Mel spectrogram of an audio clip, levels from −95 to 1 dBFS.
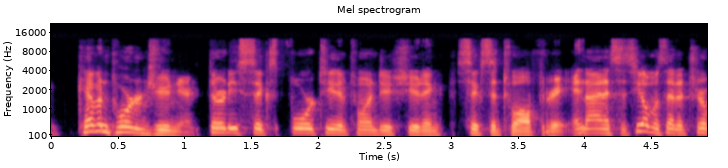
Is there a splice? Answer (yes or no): yes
